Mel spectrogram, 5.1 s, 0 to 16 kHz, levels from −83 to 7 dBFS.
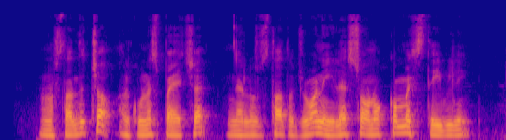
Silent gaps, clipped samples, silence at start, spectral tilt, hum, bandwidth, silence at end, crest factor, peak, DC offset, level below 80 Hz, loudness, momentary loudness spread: none; under 0.1%; 0.4 s; -7 dB/octave; none; 11.5 kHz; 0.35 s; 16 dB; -4 dBFS; under 0.1%; -40 dBFS; -21 LUFS; 6 LU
